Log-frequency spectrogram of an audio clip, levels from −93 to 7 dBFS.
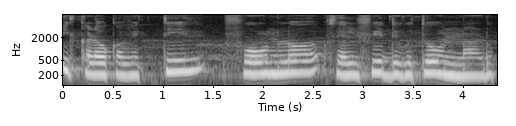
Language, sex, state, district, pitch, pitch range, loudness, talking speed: Telugu, female, Telangana, Hyderabad, 225 Hz, 210-240 Hz, -15 LUFS, 95 wpm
